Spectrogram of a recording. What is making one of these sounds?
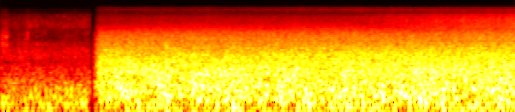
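A river rushes loudly over rocks.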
